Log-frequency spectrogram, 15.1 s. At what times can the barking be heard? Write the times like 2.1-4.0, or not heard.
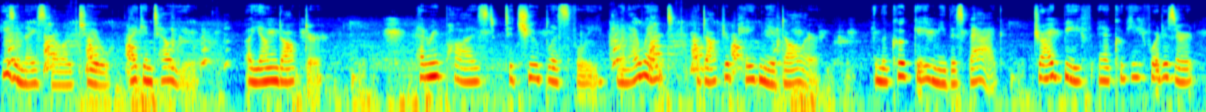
0.1-2.9, 7.6-9.8.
